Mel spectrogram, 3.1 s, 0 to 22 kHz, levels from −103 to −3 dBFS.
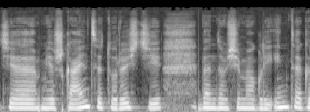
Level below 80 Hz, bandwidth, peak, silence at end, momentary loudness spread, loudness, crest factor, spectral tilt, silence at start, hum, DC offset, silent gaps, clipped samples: -40 dBFS; 13.5 kHz; 0 dBFS; 0 s; 5 LU; -12 LUFS; 12 dB; -5.5 dB/octave; 0 s; none; under 0.1%; none; under 0.1%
